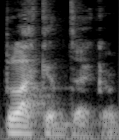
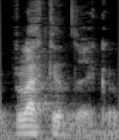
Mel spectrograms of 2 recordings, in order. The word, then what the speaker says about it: Black and Decker: stuff like that but you could say it's four syllables that you can say quite fast Black and Decker Black and Decker Black and Decker Black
